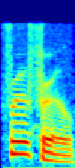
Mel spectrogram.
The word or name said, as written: froufrou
